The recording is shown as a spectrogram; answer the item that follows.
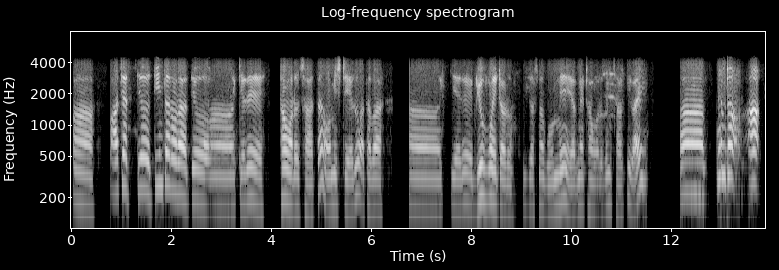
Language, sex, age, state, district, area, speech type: Nepali, male, 30-45, West Bengal, Kalimpong, rural, conversation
